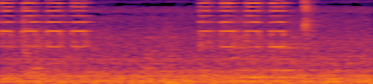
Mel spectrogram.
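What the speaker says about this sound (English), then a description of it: "the timer has gone off" A kitchen timer alarm beeps in a rapid repeating pattern at moderate volume over a steady background hum in a kitchen where goat's milk is being made into feta cheese, with no voices.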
